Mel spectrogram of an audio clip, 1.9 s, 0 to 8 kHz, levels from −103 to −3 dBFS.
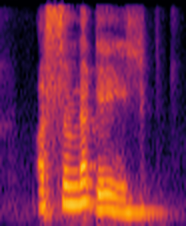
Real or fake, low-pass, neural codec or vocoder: fake; 7.2 kHz; codec, 16 kHz, 1.1 kbps, Voila-Tokenizer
